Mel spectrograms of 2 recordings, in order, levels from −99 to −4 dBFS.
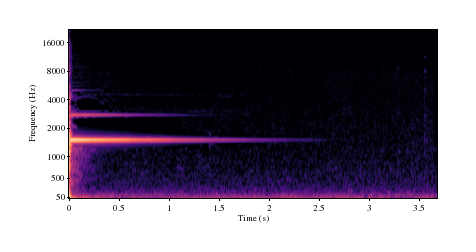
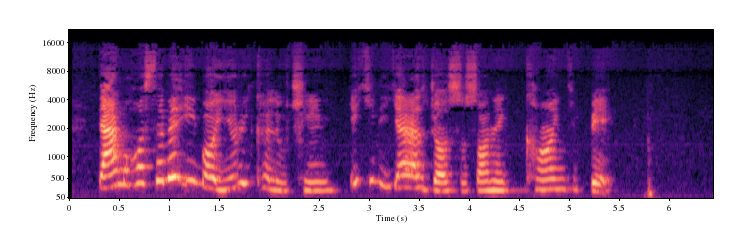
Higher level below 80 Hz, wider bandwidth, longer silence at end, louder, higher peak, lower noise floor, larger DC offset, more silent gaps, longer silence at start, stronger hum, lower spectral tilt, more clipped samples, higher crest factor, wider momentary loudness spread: first, -54 dBFS vs -68 dBFS; second, 5.4 kHz vs 15.5 kHz; first, 2.6 s vs 0.6 s; second, -23 LUFS vs -20 LUFS; about the same, 0 dBFS vs 0 dBFS; second, -58 dBFS vs -64 dBFS; neither; neither; second, 0 s vs 0.3 s; neither; about the same, -3 dB/octave vs -4 dB/octave; neither; first, 26 dB vs 20 dB; first, 25 LU vs 14 LU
